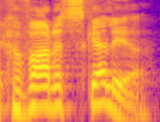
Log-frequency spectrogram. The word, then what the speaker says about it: Kvaratskhelia: I'll just pronounce it phonetically. Kavicha. Karachalia. You weren't far. That was really good. You got his first name right. It's Kavicha Kvaratskhelia. There you go.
